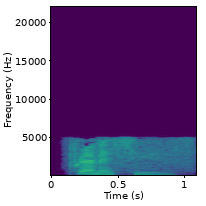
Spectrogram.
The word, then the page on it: premises: ‘preməsız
